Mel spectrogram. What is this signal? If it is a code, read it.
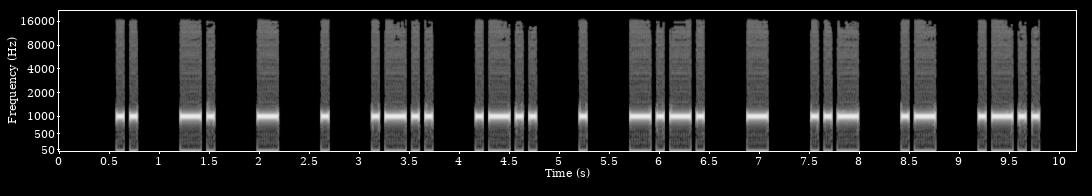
Morse code, heard as a keyed tone, about 18 wpm, spaced as for 12 wpm, 1000 Hz. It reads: INTELLECTUAL
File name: qotdfiles / 12wpm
